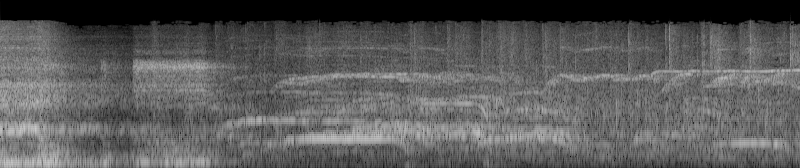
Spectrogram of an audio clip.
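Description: Live heavy metal band ending a song with a final full-band hit about a second in, then a small audience cheering and whooping, with some clapping.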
